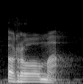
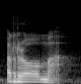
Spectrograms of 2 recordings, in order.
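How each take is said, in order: Both takes have the same delivery.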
